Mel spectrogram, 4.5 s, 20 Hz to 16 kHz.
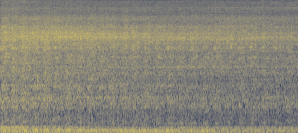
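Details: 1976 Chevrolet K20 3/4-ton 4x4 truck, V8 idling outside to burn off deposits, not fully warm; deep, smooth, even idle. Carb not yet vacuum-gauge tuned.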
